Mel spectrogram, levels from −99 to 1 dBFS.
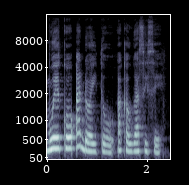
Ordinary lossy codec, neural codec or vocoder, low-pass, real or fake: Opus, 64 kbps; none; 14.4 kHz; real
